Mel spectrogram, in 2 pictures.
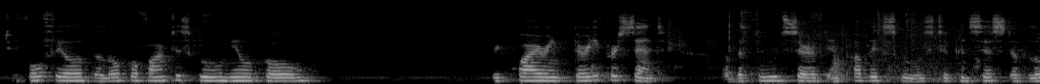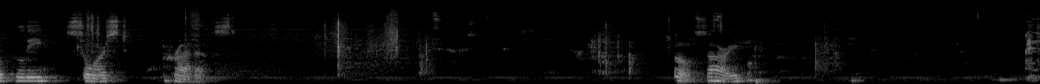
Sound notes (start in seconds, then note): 13.5 paper rustling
